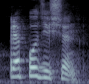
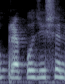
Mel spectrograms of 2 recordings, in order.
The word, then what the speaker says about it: preposition: के साथ ठीक है तो कई बार बच्चे इसको प्रपोजिशन ना रीड करके प्रीपोजिशन रीड करने लग जाते हैं प्री मींस पहले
